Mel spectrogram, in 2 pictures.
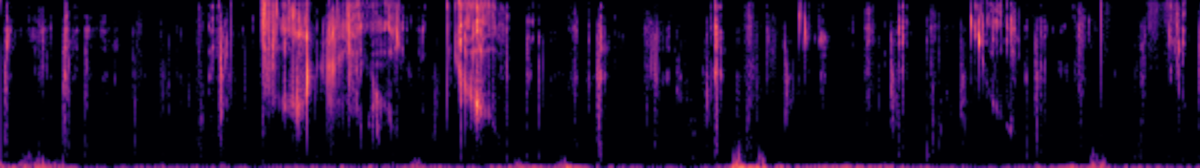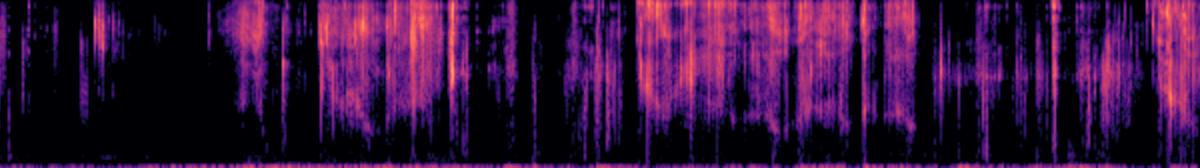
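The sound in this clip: Someone biting and chewing a small cake, with many crisp, crunchy bites and soft mouth sounds in an uneven rhythm, quiet but continuous throughout.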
